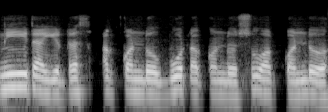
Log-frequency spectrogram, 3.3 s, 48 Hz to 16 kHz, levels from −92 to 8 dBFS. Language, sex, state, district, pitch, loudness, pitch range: Kannada, male, Karnataka, Dharwad, 130 Hz, -16 LUFS, 125-150 Hz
